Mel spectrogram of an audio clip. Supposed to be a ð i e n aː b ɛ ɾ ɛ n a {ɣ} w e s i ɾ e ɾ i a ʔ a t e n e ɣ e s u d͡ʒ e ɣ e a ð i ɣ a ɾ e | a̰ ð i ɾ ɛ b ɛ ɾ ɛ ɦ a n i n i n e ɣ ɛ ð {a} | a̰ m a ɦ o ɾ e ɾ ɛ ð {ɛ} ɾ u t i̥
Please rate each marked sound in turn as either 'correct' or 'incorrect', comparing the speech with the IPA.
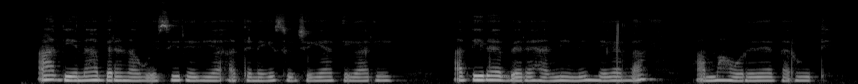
correct, correct, incorrect: a

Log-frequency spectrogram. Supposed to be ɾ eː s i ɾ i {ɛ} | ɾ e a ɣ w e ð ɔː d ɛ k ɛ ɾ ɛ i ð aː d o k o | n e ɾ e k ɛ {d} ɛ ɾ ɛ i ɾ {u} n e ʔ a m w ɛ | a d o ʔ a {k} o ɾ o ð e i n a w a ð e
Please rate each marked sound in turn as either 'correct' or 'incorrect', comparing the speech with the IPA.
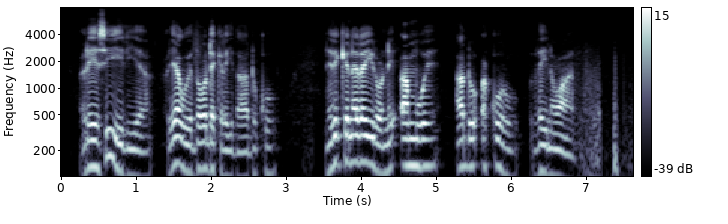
incorrect: a, incorrect: n, incorrect: ɔ, correct

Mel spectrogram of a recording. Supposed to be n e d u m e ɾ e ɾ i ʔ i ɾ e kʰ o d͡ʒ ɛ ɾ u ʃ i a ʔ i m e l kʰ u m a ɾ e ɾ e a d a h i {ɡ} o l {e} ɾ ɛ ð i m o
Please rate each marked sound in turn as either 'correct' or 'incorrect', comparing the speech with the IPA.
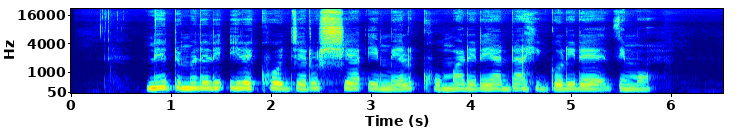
correct, incorrect: i

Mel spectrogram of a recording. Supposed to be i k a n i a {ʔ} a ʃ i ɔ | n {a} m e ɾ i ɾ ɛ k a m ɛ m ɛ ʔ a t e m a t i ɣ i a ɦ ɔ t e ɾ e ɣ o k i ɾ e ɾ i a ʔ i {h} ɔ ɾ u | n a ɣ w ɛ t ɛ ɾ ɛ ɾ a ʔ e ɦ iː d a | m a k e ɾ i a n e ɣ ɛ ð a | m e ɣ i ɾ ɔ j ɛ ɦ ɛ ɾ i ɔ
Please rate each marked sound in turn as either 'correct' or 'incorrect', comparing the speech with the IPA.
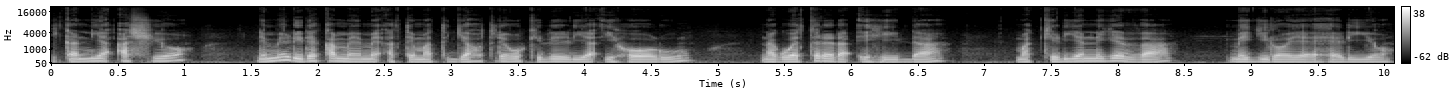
correct, incorrect: e, correct

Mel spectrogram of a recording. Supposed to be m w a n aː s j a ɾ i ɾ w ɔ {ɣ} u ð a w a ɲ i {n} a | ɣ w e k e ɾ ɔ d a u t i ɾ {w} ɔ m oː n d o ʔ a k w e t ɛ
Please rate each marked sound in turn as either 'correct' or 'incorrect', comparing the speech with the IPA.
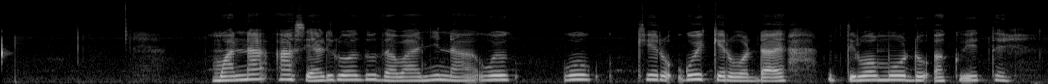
incorrect: ð, correct, correct

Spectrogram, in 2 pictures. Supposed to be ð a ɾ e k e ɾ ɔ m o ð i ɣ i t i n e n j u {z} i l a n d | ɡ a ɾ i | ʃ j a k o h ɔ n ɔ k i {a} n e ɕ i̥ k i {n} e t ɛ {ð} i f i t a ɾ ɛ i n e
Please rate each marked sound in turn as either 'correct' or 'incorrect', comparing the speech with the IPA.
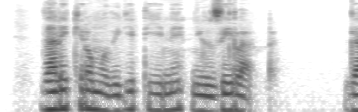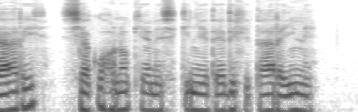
correct, correct, incorrect: ɲ, correct

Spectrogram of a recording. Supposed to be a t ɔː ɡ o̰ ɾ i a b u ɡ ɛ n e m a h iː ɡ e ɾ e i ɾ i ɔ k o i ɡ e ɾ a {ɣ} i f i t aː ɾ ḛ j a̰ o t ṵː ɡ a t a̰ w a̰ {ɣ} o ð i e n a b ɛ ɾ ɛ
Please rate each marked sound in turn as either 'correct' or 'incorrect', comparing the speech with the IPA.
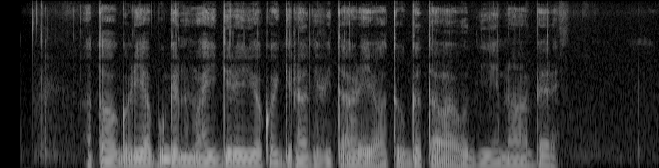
incorrect: ð, correct

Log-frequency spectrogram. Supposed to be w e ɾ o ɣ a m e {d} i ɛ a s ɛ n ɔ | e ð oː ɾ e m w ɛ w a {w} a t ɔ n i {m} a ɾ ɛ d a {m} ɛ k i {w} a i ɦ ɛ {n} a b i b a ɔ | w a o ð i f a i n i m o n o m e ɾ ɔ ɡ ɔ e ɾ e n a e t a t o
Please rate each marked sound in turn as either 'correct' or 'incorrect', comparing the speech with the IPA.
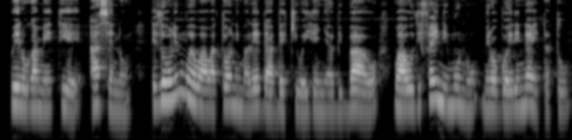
incorrect: t, correct, correct, incorrect: b, correct, incorrect: ɲ

